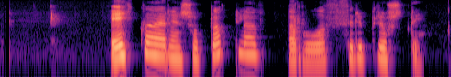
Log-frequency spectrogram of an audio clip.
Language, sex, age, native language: Icelandic, female, 50-59, Icelandic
